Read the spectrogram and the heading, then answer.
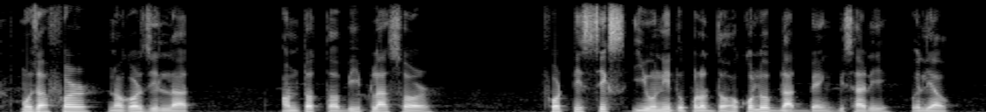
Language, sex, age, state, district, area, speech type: Assamese, male, 18-30, Assam, Kamrup Metropolitan, rural, read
